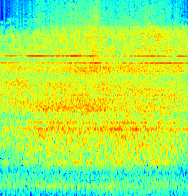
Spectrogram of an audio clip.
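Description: A Pan Am jet airliner moves slowly along a runway, its engines producing a loud, steady roar with a high whine riding on top, continuous and close throughout.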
